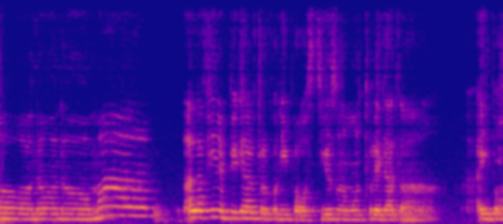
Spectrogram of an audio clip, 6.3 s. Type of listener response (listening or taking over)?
taking over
